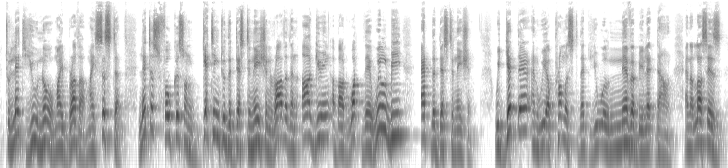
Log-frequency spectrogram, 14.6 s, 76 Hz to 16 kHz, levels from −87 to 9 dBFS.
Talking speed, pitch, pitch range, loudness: 180 wpm, 155 Hz, 145-200 Hz, -28 LUFS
